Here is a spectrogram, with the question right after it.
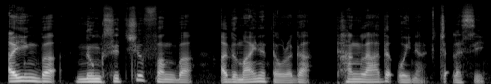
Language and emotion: Manipuri, neutral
